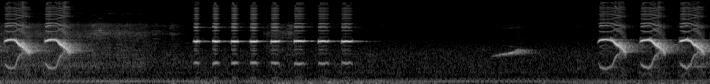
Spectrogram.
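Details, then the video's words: Nias hill myna in breeding condition with a rich fill song: loud hooked whistles open and close the passage, separated by a fast run of about eight identical beeping notes and one soft rising whistle. "Suara burung Jalak Nias Gacor Mangut manggut Isian Istimewa Teplekan"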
